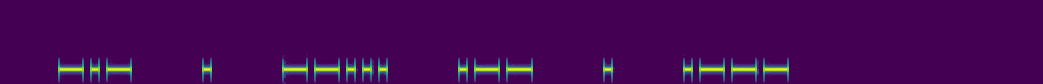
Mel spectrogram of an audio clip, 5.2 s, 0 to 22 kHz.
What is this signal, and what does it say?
Morse code, heard as a keyed tone, about 30 wpm, spaced as for 17 wpm, 700 Hz. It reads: KE7WEJ
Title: USA Call Signs - 6 Characters - 3x Character Spacing - 30wpm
